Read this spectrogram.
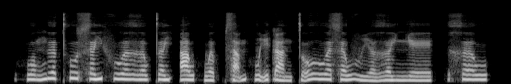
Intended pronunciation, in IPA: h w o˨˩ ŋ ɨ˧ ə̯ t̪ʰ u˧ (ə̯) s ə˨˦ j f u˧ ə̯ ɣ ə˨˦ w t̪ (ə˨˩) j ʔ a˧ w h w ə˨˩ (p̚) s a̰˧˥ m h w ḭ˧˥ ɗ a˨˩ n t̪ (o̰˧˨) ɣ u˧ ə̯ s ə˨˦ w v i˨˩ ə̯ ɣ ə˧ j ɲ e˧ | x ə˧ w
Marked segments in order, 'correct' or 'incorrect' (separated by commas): incorrect, incorrect, correct, incorrect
